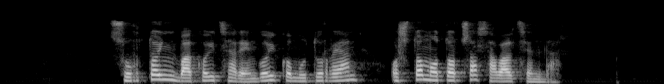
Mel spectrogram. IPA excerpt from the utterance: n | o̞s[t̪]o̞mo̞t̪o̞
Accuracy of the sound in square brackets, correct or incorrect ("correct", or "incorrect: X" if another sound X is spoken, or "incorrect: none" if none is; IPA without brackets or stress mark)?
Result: correct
